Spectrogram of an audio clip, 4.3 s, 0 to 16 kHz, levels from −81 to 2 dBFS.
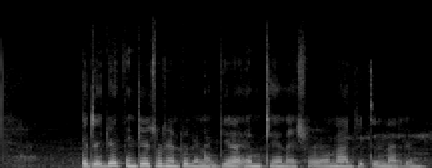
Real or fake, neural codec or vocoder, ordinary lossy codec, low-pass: fake; codec, 32 kHz, 1.9 kbps, SNAC; none; 14.4 kHz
